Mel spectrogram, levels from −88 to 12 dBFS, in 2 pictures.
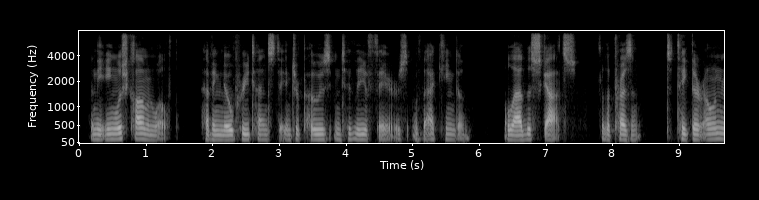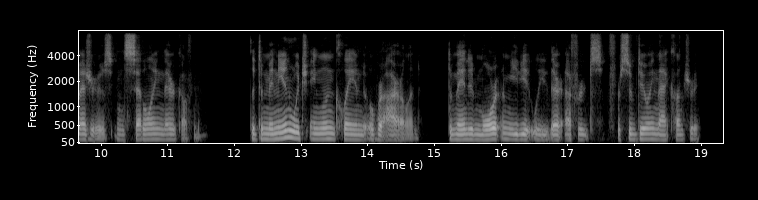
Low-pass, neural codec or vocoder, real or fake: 7.2 kHz; codec, 16 kHz, 4 kbps, FunCodec, trained on Chinese and English, 50 frames a second; fake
